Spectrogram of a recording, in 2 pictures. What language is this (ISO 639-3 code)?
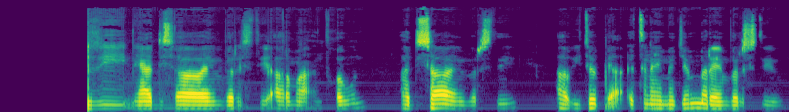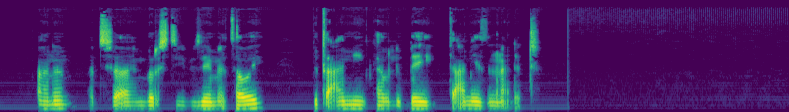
tir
